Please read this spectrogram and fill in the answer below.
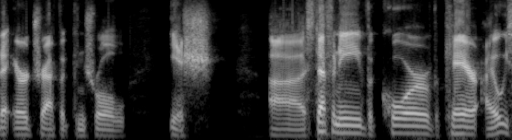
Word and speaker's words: Vaquer: Stephanie Vaquer, I always say it wrong. You got it. Second time's a charm. Second time. Yeah, Vaquer.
